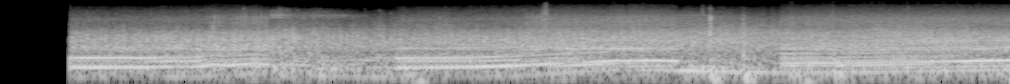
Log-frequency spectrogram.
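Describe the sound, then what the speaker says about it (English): Engine of a barn find car idles and revs in Forza Horizon. It hums as a steady, loud drone whose pitch climbs and drops in waves, with no talk over it. "The sound of the engine is iconic."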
